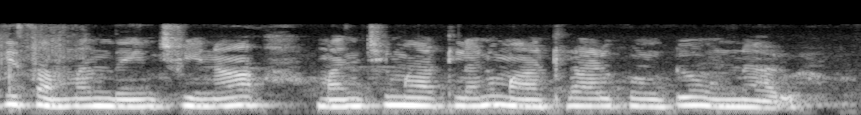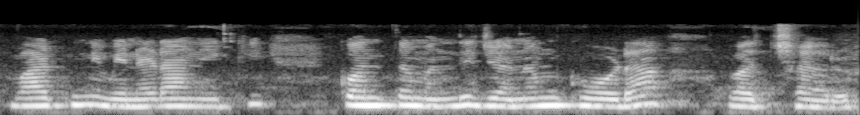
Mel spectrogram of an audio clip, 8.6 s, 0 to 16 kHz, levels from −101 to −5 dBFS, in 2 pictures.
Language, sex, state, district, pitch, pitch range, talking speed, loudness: Telugu, female, Andhra Pradesh, Manyam, 210 Hz, 200-230 Hz, 85 wpm, -15 LUFS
